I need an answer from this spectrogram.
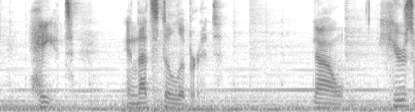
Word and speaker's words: Hayt: In the book, it's spelled h a y t, but it's pronounced like hate, and that's deliberate.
